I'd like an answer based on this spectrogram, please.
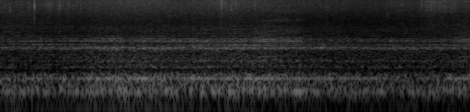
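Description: Steady electric hum of a Traeger pellet grill's convection blower fan running.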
